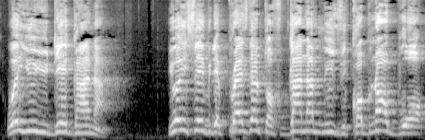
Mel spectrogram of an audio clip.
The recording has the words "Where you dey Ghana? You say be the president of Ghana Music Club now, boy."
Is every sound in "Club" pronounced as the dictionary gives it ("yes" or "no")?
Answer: no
